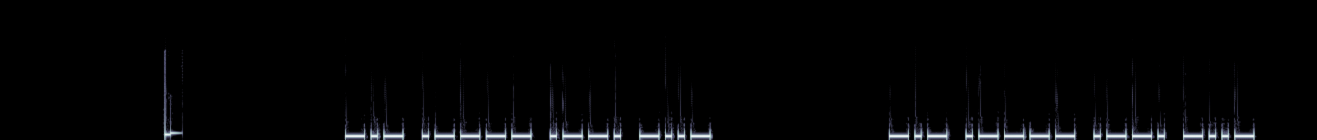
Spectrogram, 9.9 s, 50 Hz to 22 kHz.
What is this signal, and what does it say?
Morse code, heard as a keyed tone, about 25 wpm, 700 Hz. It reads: K1PX K1PX
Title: Easy Call Signs Repeated 3x - 25wpm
